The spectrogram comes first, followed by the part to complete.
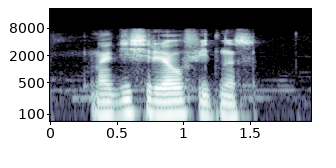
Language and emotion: Russian, neutral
